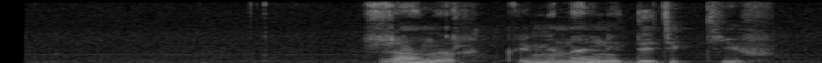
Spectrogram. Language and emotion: Russian, neutral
